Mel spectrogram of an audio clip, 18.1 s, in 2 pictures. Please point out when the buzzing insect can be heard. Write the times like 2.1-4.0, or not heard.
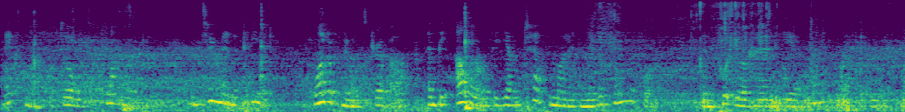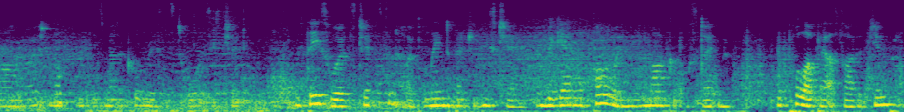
0.0-13.2.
